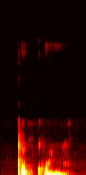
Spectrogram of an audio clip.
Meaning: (noun) A woman who has an unfaithful partner; (now often specifically), a woman aroused by the sexual infidelity of her partner; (verb) To make a woman into a cuckquean
- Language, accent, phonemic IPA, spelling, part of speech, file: English, Southern England, /ˈkʌk.kwiːn/, cuckquean, noun / verb, LL-Q1860 (eng)-cuckquean.wav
